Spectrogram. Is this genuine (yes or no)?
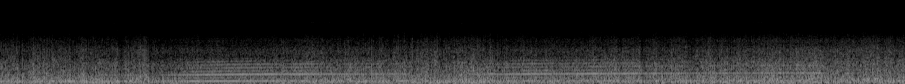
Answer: yes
